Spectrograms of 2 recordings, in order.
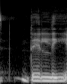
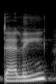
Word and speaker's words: Delhi: It's so interesting because when I was touring India, they, at any car I get in there, and I'd say, or I'd pronounce Dili as Dili and not Delhi,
